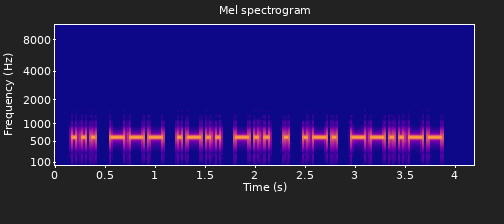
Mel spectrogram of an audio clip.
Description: Morse code, heard as a keyed tone, about 25 wpm, 600 Hz. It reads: SOLDER,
